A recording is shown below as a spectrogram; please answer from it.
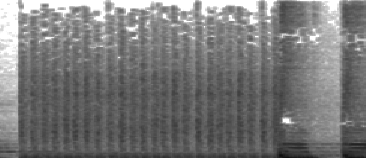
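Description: Machine-gun fire sound effect in a break of a pop song: a rapid, even rattle of shots for nearly two seconds, with the music's beat coming back in near the end.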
